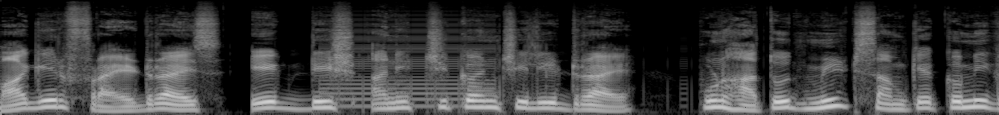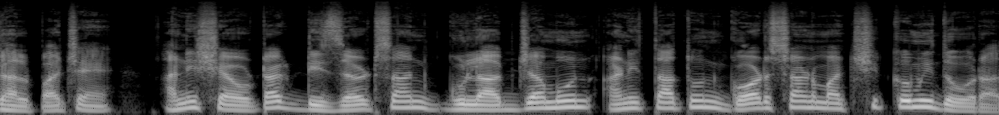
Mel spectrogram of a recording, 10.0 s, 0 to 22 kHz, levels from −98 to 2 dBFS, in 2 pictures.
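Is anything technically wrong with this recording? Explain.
Yes, there are two related faults. From 1.6 to 2.45 s a hard, raspy buzz sits under the speech, about 19 dB below it, with a fundamental at 217 Hz and a dense stack of harmonics that ignore the speech entirely. This is GSM phone buzz. A 2G phone close by is in an active call, transmitting in bursts 217 times a second, and the audio circuitry rectifies those radio pulses into an audible tone at the burst rate.

At 2.45 s the steady buzz breaks into even ticks with a longer 217 Hz buzz twice a second that continue until 4.85 s. These are GSM signalling bursts, much quieter at roughly 30 dB below the speech. The same phone is still in its call, but its user has gone silent, so it transmits only short groups of bursts instead of a continuous stream, and the rectified pulses arrive as that broken, rhythmic pattern.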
